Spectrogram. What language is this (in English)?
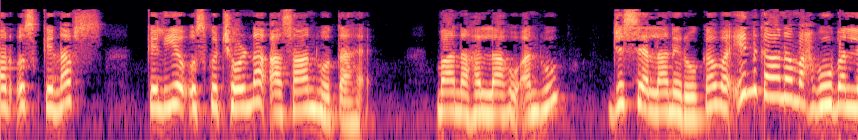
Urdu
